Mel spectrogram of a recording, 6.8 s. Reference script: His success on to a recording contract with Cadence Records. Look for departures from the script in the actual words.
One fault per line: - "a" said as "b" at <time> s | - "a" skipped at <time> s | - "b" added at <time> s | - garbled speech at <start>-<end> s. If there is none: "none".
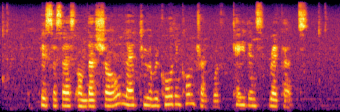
- "that show led" added at 1.7 s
